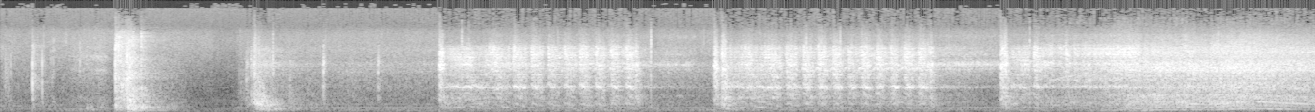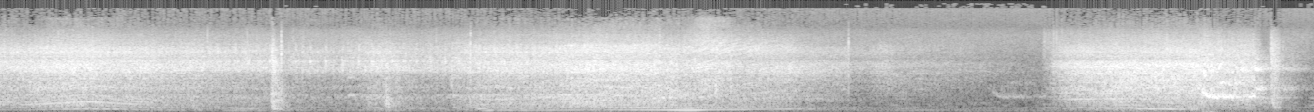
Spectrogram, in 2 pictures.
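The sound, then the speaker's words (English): A car door thumps shut, then an engine cranks and catches, idling loudly before revving and pulling away with shifting pitch; another burst of noise near the end. No voices. “Oh, why don't we just go over and look at it? I'll take you in my car.”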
